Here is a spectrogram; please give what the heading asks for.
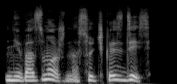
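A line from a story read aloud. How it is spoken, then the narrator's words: Furious bark. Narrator (Russian): рявкнул мой парень, и его голос звучал разъяренно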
